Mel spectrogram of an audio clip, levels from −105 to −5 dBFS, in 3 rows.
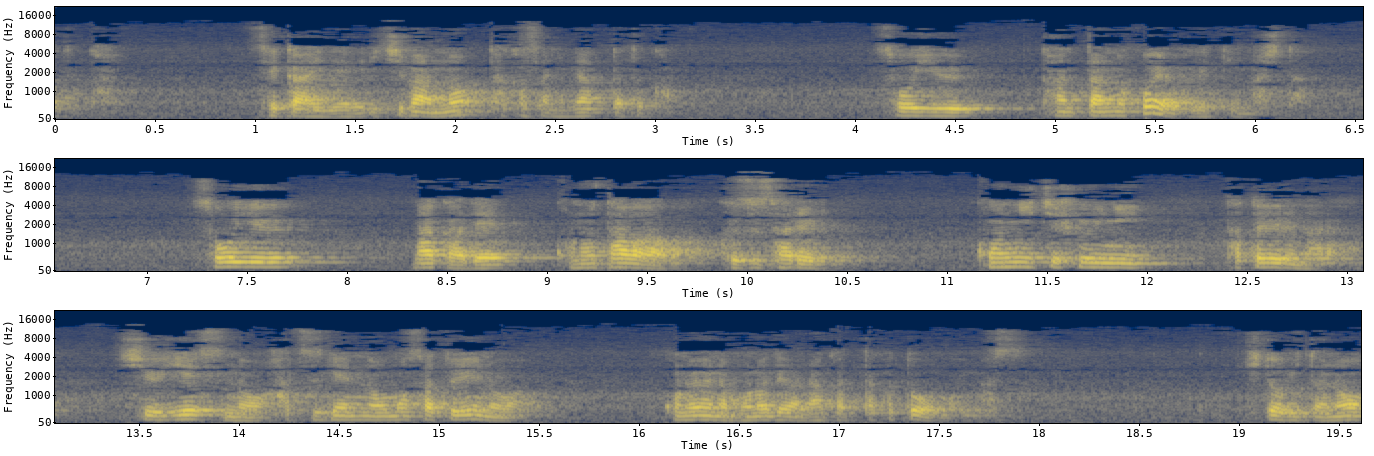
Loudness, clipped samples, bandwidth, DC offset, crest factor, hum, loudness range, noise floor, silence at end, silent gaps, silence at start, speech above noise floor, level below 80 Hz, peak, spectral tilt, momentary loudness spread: -24 LUFS; under 0.1%; 13.5 kHz; under 0.1%; 20 dB; none; 5 LU; -50 dBFS; 0 s; none; 0 s; 26 dB; -68 dBFS; -6 dBFS; -4.5 dB/octave; 18 LU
